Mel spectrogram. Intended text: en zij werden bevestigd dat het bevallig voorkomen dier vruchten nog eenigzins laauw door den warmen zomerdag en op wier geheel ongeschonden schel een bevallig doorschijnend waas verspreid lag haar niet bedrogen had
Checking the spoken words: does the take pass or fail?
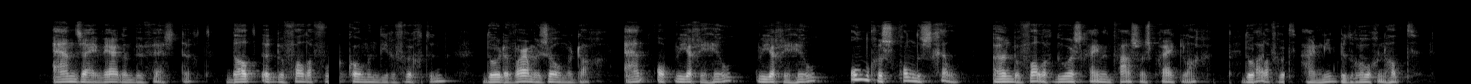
fail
